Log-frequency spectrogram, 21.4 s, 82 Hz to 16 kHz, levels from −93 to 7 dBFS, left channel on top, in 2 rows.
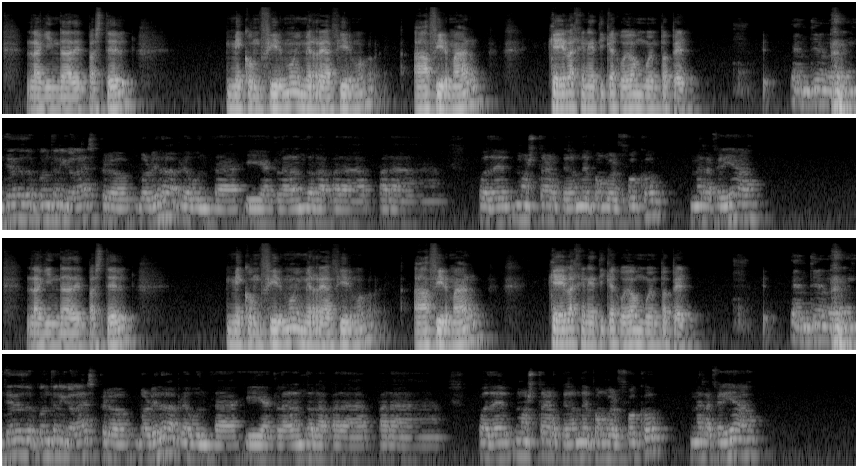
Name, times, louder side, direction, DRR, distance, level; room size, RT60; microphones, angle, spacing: voice 1, 0.0-1.8 2.8-4.7 5.1-6.0 6.3-6.4 6.8-8.6 10.4-10.6, left 1 dB, 10° left, 0.5 m, -28 dB
voice 2, 9.8-16.1 16.6-18.9 19.3-20.2, equal, 50° right, 1.2 m, -38 dB
4.5 x 2.4 x 2.4 m
head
